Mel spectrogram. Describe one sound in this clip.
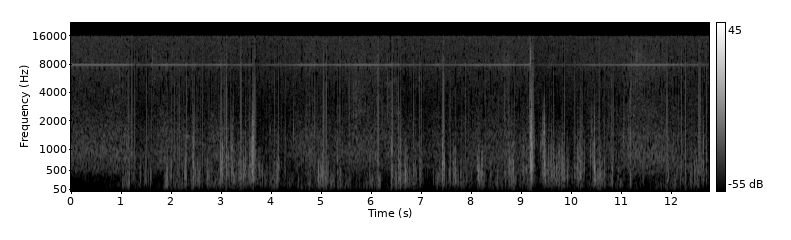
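Wind gusts and buffets the microphone outdoors.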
